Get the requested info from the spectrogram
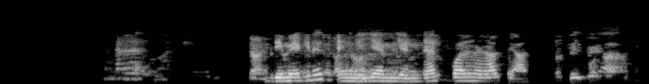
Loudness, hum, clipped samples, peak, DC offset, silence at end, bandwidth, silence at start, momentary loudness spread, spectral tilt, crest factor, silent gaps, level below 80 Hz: -17 LUFS; none; under 0.1%; -2 dBFS; under 0.1%; 0.25 s; 5.4 kHz; 1.15 s; 15 LU; -9 dB/octave; 18 dB; 1.74-1.81 s, 2.29-2.48 s; -62 dBFS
